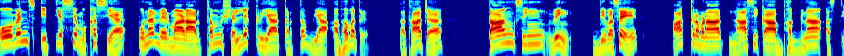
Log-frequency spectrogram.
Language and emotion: Sanskrit, neutral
